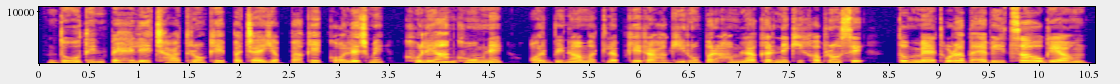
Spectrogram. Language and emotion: Hindi, fearful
